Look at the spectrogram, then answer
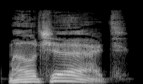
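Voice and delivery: loud, growled order to be silent; roaring command. Acted. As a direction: roar it like an angry king. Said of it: "рыкнул король".

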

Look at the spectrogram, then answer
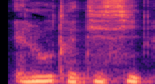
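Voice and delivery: high-pitched, emphatic declaration; vehement. A narrator's reading. Girl claiming Marianne as her mother, vehement. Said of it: "reprit-elle avec véhémence".

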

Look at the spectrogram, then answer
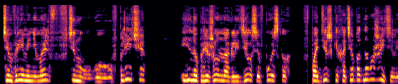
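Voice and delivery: ordinary delivery

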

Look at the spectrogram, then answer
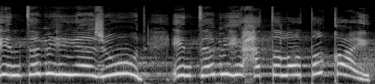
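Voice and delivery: very high, alarmed warning shout; panicked cry. A narrator's reading. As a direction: scream a warning to a friend. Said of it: "صاحت هبة بفزع".

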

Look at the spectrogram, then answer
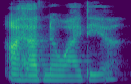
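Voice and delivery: unvoiced whisper. A narrator's reading. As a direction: breathe it almost silently. Whispered confession.

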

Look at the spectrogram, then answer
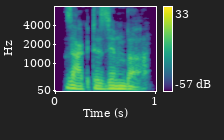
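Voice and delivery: ordinary delivery, nothing marked

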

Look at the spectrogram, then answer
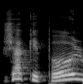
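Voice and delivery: usual speaking voice

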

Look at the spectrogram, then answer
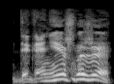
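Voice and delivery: high, loud eager uncle. A narrator's reading. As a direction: burst in as the pushy uncle. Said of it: "отвечал дядя".

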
